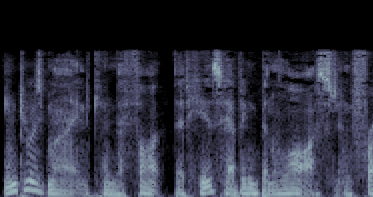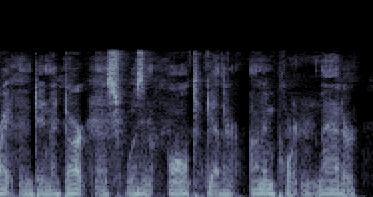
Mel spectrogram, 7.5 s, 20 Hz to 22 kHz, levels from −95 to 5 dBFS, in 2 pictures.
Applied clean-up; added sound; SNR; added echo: neural mask model Resemble Enhance denoiser.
